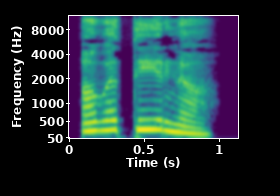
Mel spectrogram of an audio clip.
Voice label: "ಅವಧಾರಣೆ", kannada

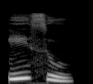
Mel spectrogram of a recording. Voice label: "ಈಸು", Kannada

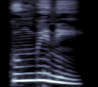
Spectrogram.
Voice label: "ಕೆಂಬೊನ್", Kannada

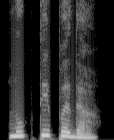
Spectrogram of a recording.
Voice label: "ಮುಕ್ತಿಪದ", Kannada

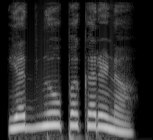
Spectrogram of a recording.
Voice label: "ಯಜ್ಞೋಪಕರಣ", Kannada

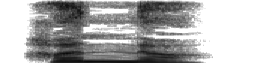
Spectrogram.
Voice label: "ಹಿನ್ನೆ", Kannada

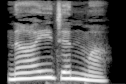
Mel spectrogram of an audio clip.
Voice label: "ನಾಯಿಜನ್ಮ", kannada

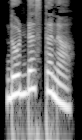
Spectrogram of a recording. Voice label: "ದೊಡ್ಡಸ್ತನ", kannada

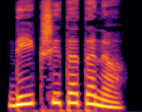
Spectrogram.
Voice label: "ದೀಕ್ಷಿತತನ", Kannada

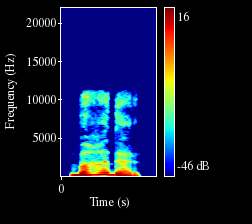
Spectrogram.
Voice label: "ಬಹದರ್", Kannada

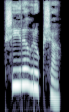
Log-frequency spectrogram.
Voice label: "ಕ್ಷೀರವೃಕ್ಷ", Kannada

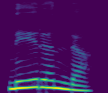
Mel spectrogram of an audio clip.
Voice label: "ನಿರಂತ", Kannada

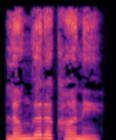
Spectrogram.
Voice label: "ಲಂಗರಖಾನೆ", Kannada

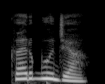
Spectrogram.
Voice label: "ಖರಬುಜ", Kannada

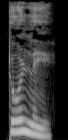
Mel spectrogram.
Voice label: "ಡೊಳ್ಳ", Kannada

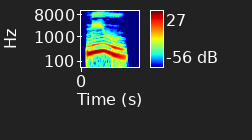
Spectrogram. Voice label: "ನೀವು", Kannada

